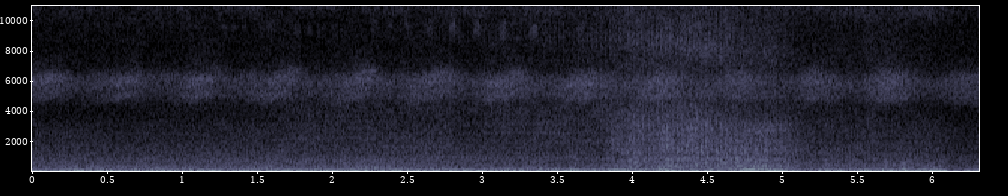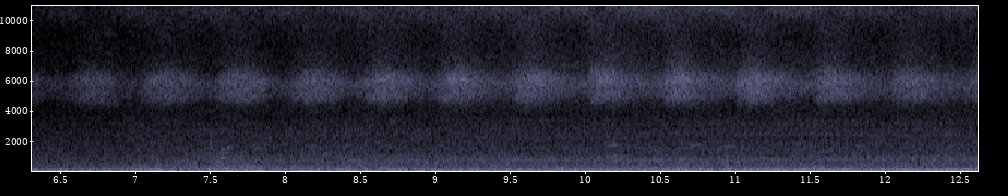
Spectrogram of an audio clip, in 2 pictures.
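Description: Insects chirring in a steady pulsing rhythm, about three pulses a second, over a low steady rumble. About four seconds in, a brief rushing noise lasts about a second.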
